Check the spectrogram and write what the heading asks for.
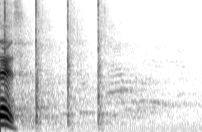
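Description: Three sharp clacks of something struck by hand, about a third of a second apart, with a faint ring after the last: a deliberate noise standing for a 'loud gong or noisy cymbal', called annoying.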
